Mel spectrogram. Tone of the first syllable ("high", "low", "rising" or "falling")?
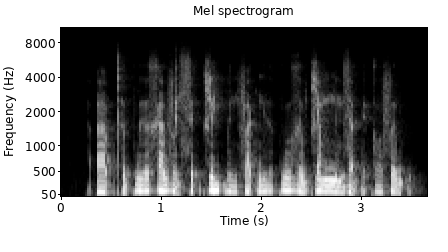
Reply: low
